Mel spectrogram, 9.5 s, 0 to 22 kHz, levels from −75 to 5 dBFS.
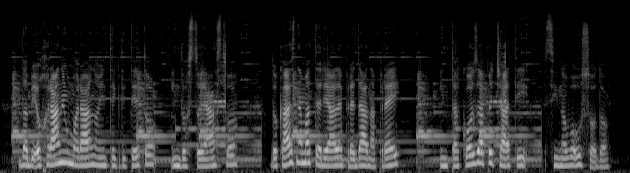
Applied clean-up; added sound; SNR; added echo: none; Chime; 11 dB; none.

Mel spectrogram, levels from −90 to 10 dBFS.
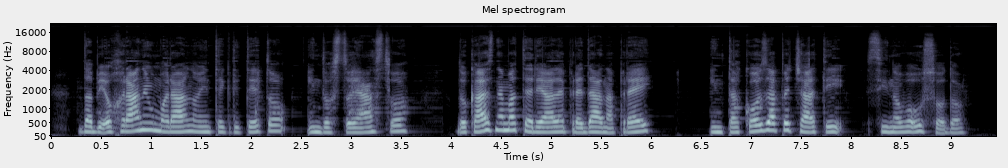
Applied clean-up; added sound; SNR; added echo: neural mask model DeepFilterNet 3.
